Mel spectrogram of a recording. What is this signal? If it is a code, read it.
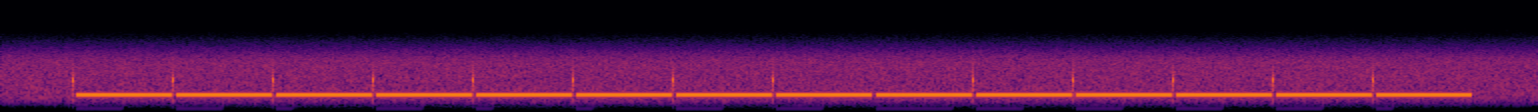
Radio time signal (WWVH, Hawaii), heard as ticks, one a second, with radio static.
